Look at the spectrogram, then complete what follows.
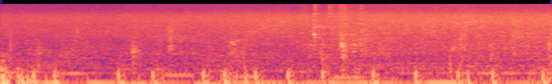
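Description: Steady sizzling hiss of food frying, growing slightly louder, over a low hum, with a few faint light knocks.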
